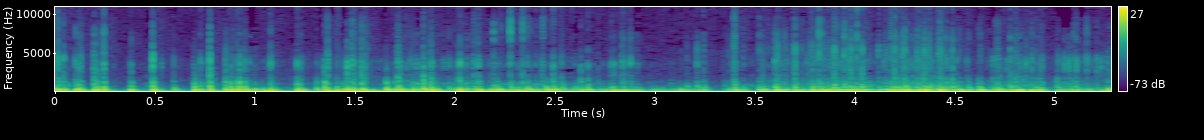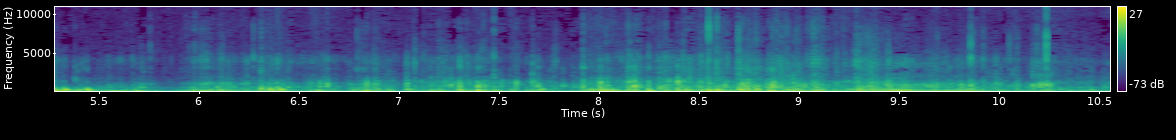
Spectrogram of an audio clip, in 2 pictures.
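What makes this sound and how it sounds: Long nails scratch and rub the nubs of a green silicone bristle scrubber held in both hands, and the pad is tilted at the end. Dense, rapid, irregular scratching and rubbing comes with a low rumbling body, louder through the first half and softer and lighter in the second half.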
